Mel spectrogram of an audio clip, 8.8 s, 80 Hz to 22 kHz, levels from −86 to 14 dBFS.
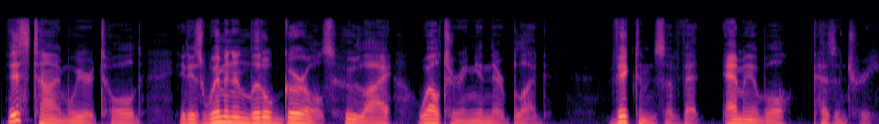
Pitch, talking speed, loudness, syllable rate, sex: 115 Hz, 150 wpm, -20 LUFS, 4.5 syllables/s, male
